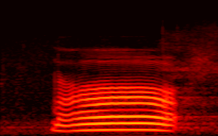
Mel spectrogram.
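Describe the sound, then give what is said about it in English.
A single cow moos once, a steady, drawn-out low call lasting just over a second, loud, with nothing else around it. “There were sheep and cows maybe?”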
